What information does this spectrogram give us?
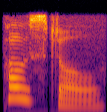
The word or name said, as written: postal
